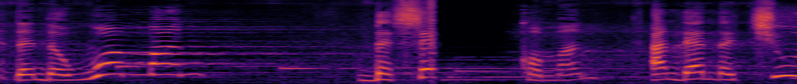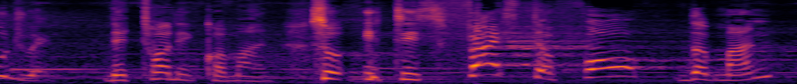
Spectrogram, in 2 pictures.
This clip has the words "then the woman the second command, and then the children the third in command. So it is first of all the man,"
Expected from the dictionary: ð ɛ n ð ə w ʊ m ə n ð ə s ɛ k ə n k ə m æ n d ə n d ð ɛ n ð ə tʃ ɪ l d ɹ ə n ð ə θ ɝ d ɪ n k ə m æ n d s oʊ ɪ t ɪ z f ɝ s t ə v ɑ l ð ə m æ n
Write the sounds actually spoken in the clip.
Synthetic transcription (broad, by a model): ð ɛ n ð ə w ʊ m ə n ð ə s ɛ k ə k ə m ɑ n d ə n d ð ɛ n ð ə tʃ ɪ l d ɹ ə n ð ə t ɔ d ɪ k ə m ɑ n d s oʊ ɪ t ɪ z f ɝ s t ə f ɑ ð ə m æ n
